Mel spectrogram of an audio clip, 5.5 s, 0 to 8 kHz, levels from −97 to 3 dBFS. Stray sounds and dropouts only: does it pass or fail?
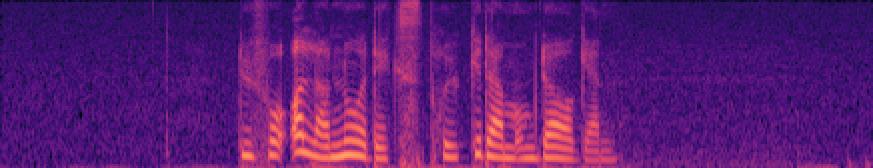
pass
